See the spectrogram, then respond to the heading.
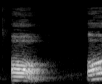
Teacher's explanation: अ बोलेंगे तो जीभ बिल्कुल नहीं हिलेगी आपकी जिह्वा, अ कहीं भी टच नहीं करेगी आपकी जिह्वा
